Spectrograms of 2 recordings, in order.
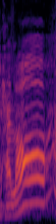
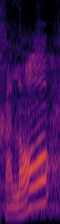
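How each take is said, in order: First: Hello? much higher and louder, rising; nervous squeaky phone hello; flustered caller. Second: Put-on a light Hungarian accent on Hello?; mock Hungarian telephone greeting. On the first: Retold or imitated. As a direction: caller unsure anyone is there. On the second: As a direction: imitate the Hungarian therapist answering, in a hint of Hungarian accent. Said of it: "with a Hungarian voice and goes".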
